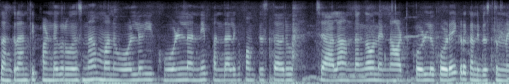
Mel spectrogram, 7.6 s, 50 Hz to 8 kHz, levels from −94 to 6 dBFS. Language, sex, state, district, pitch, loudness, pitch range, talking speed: Telugu, female, Andhra Pradesh, Chittoor, 200 Hz, -17 LUFS, 195-205 Hz, 125 wpm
